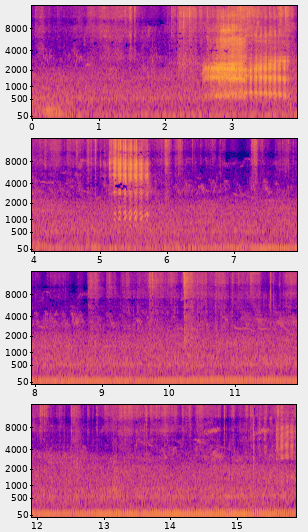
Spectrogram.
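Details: Sheep bleating on a snowy homestead during loading as the snow melts away; a wavering bleat of about a second and a half, a shorter one after, then a steady low engine-like hum.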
